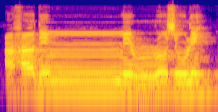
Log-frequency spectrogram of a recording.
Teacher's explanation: Kalau ini tanwin bertemu mim kita baca dengan dengungan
